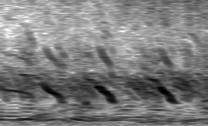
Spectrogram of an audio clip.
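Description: Chickens and chicks at a poultry bazaar in Mingbuloq give a quick run of close, bright clucks and short chirping calls, several in a row over about a second.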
